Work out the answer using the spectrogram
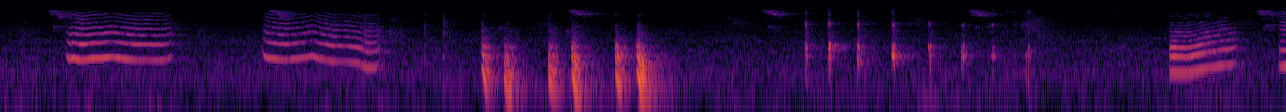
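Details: Talking pet parrot, said to say mummy nonstop: two nasal, falling word-like phrases, then a run of rapid clicks and pops, more clicking, and a final rising spoken phrase.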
